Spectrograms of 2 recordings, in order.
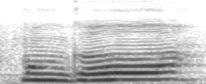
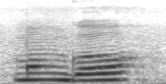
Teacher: di Jawa Tengah lebih bernada, lebih lembut dan bernada, sedangkan di wilayah Jawa Timuran seperti Surabaya, Malang lebih tegas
